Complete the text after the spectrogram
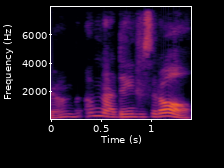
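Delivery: a hint of big-brother reassurance; brotherly voice. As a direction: play the innocent brother, lightly. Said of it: "in the most brotherly voice ever".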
